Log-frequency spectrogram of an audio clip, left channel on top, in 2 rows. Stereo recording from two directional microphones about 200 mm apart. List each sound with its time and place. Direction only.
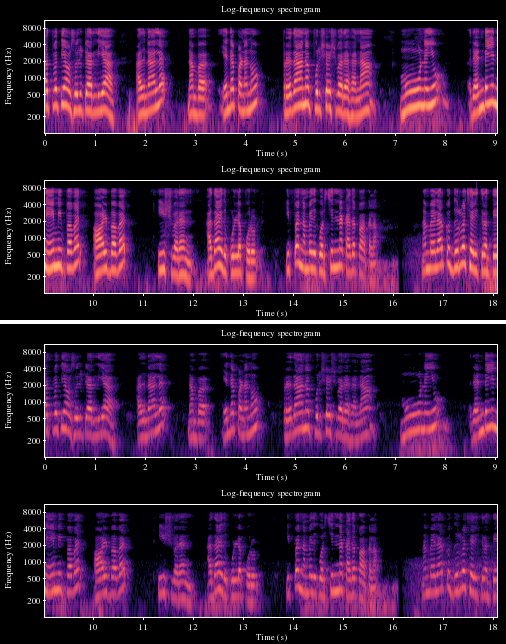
0.0 s a woman's voice: 50° left (ahead or behind); by 14.8 s 35° left (ahead or behind)
14.8 s a woman's voice: 20° left (ahead or behind)
16.6 s a woman's voice: 50° left (ahead or behind)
